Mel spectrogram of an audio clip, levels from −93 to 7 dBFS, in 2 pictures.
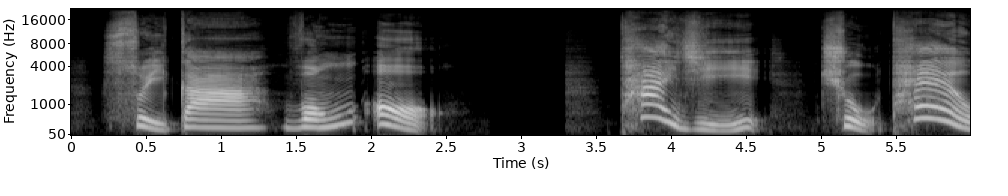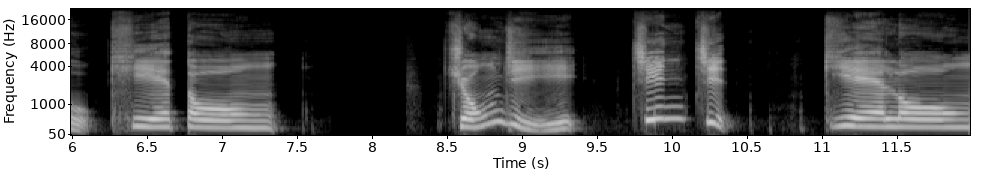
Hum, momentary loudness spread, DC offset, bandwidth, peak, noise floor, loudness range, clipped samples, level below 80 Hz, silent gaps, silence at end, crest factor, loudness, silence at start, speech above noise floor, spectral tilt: none; 13 LU; under 0.1%; 19.5 kHz; -4 dBFS; -65 dBFS; 3 LU; under 0.1%; -78 dBFS; 2.79-3.30 s, 7.72-8.23 s; 0 s; 18 dB; -21 LUFS; 0.25 s; 44 dB; -3 dB/octave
